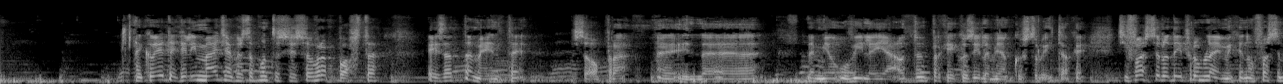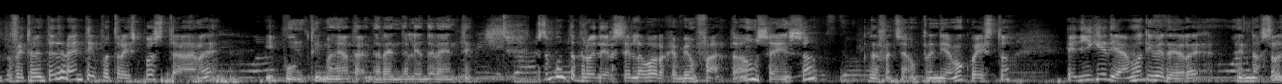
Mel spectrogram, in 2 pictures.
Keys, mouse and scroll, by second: 21.5 click.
